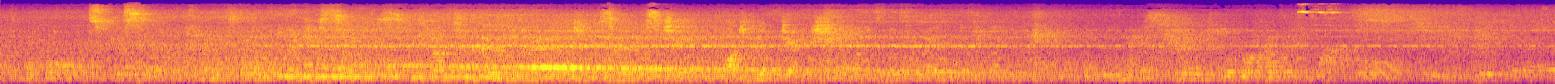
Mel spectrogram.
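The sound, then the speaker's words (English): A Bakerloo line underground train idles and rumbles at the platform of Queen's Park station as it is taken out of service, its motors whining with gliding tones over a steady mechanical roar that swells slightly, with faint voices murmuring in the background. “Yeah, so basically they're taking the train out of service here, I think. Bakerloo line train.”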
